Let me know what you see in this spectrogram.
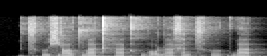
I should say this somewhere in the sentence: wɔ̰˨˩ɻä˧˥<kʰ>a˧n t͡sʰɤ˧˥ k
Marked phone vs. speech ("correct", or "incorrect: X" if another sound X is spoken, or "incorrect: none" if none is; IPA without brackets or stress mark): incorrect: x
